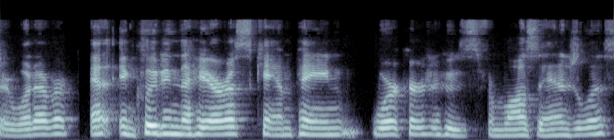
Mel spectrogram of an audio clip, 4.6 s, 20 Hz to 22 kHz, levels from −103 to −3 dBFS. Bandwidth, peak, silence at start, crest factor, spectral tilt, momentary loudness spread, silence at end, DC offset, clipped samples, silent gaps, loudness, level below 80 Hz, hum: 12.5 kHz; -6 dBFS; 0 s; 18 dB; -5 dB/octave; 9 LU; 0 s; under 0.1%; under 0.1%; none; -23 LUFS; -74 dBFS; none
